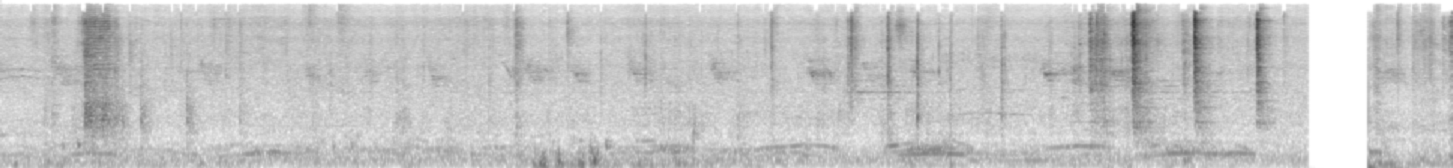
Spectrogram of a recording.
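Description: Many racing pigeons coo steadily close by, with scattered flutters of wings and sharp clicks and taps around them, as birds arrive at their loft.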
